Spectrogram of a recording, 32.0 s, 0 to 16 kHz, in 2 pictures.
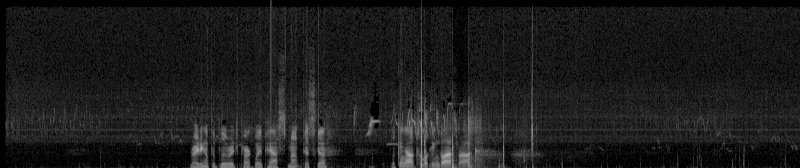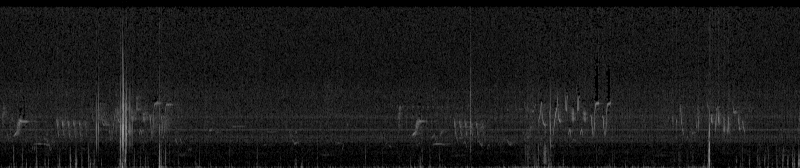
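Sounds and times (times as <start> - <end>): birds chirping and trilling: 0.2 - 10.9, 11.5 - 32.0
microphone handling noise: 8.3 - 11.4, 15.7 - 20.4, 23.5 - 32.0.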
